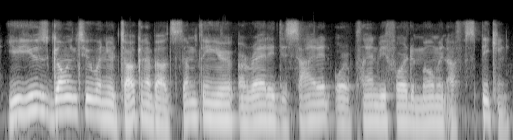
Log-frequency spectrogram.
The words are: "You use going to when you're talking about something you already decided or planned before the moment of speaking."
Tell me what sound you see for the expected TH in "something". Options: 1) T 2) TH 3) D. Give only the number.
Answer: 2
